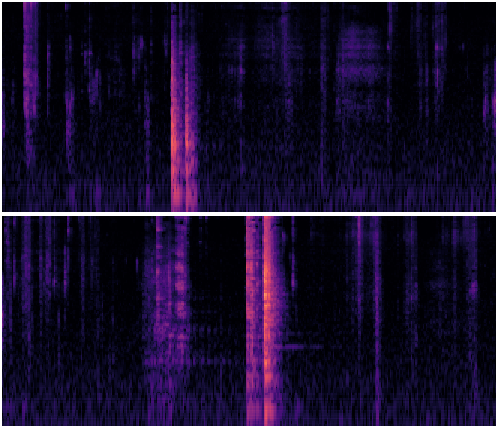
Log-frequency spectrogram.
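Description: Four brief, sudden noises with quiet between: a small one at the very start, a loud one about two seconds in, a short cluster near nine seconds, and the loudest around ten seconds.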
